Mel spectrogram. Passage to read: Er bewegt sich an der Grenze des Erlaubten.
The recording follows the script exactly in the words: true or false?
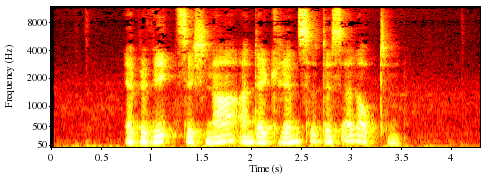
false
